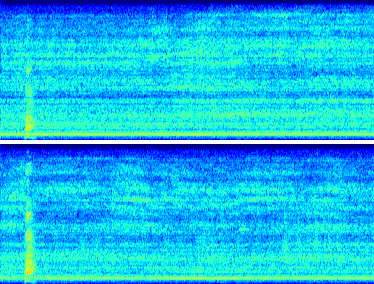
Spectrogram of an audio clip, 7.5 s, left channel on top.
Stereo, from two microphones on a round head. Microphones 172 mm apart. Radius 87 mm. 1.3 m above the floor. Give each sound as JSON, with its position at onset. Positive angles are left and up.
{"t": 0.5, "sound": "a shout", "side_deg": -55}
